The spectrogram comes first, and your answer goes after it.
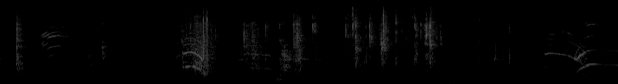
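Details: Rescued baby kittens, hungry, wait in the kitchen as a meal is made; arched meows at the start and end frame a middle stretch of loud clatter and rustling kitchen noise.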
